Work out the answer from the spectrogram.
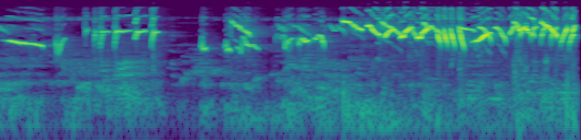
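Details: Indonesian white-eye in full 'ngalas' wild-style song, meant to lure other white-eyes: opening high thin whistled notes and buzzy phrases with brief pauses, then a rapid, continuous zigzagging twitter, very high-pitched and fast-trilled.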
